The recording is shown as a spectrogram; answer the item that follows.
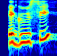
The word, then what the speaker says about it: egusi: Egusi or ogbono? Did I say that right? Did I say that right? She said it right, y'all.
